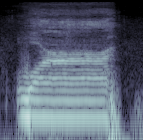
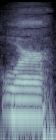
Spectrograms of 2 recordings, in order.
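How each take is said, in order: First: The word is drawn out long. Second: The word is said short and quick.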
